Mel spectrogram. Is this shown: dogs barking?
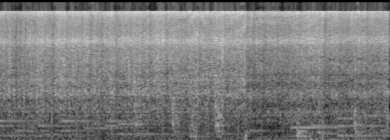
no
